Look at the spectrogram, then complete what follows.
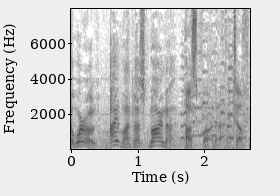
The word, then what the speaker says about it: Husqvarna: now how to say husqvarna you say husk like corn and barn like varnish without the ish and nah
